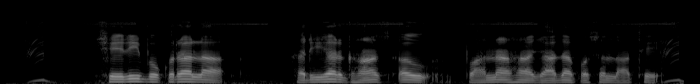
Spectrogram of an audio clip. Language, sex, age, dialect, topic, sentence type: Chhattisgarhi, male, 31-35, Eastern, agriculture, statement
